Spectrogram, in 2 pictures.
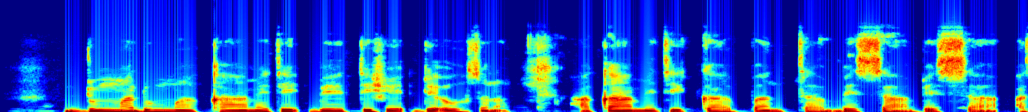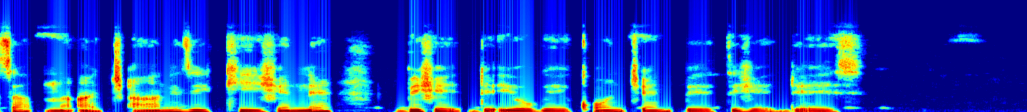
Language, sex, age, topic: Gamo, male, 25-35, government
